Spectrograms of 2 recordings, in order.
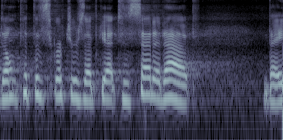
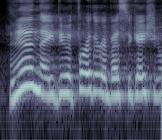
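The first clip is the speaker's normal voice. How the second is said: ordinary delivery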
